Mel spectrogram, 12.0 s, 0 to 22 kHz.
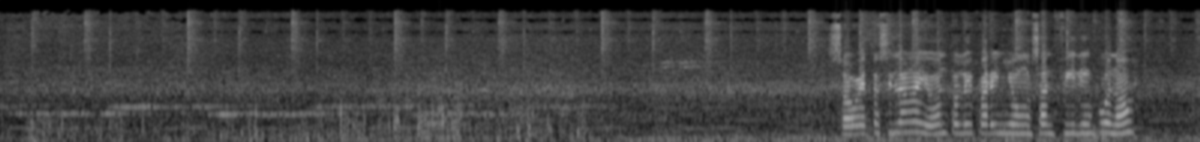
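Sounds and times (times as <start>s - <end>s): high whine: 0.0s - 11.5s
engine and machinery rumble: 0.0s - 12.0s.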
